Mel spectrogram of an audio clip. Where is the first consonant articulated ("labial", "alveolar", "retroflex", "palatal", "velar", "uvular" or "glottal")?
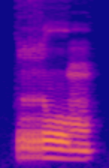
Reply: alveolar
